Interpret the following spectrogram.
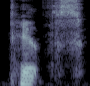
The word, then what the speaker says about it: tenths: The reason I'm saying it, so pronouncing it that way, is so you hear that I'm saying tenths and not tens.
